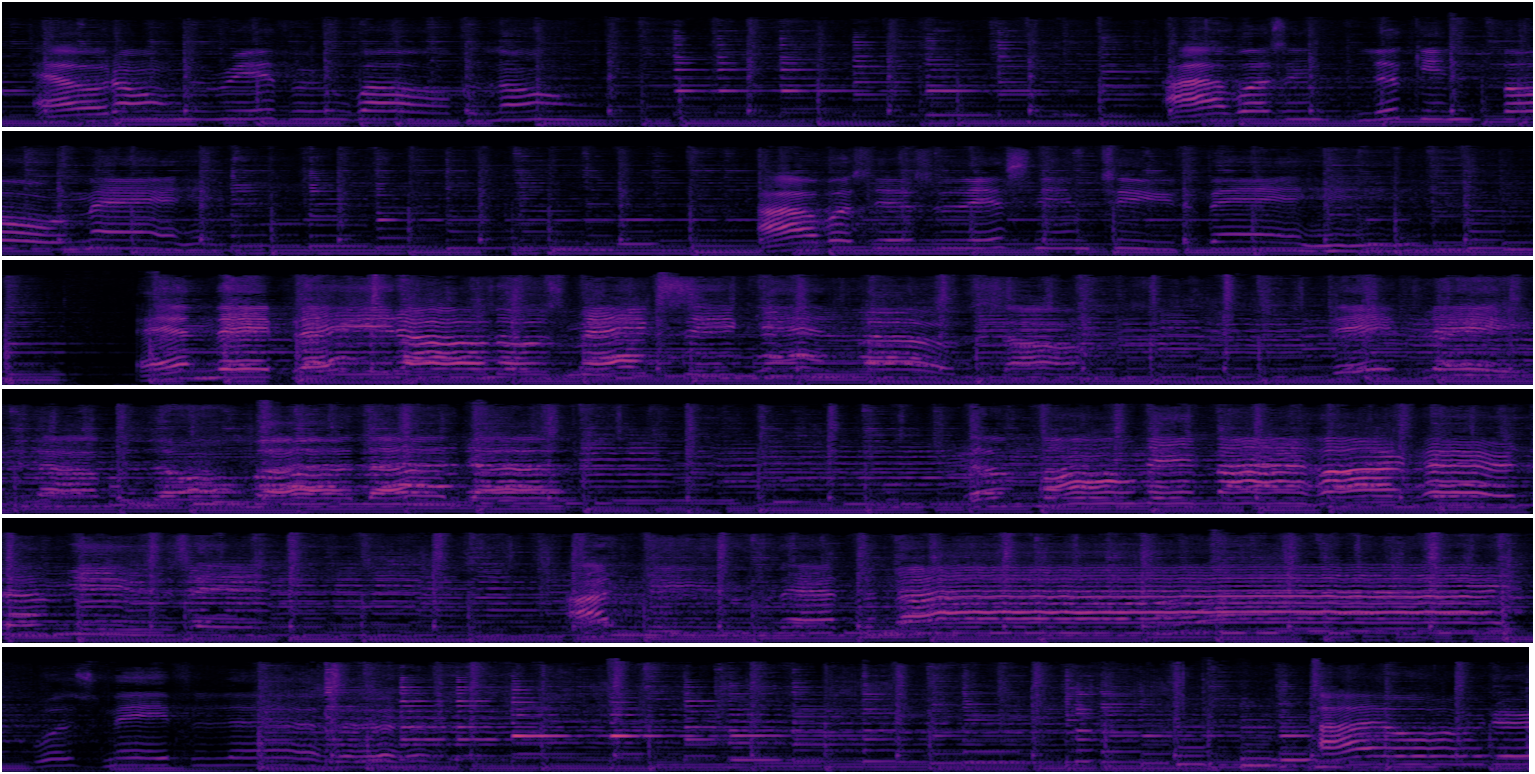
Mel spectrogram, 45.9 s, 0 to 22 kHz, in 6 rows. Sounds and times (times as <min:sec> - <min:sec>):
Country: 0:00.0 - 0:45.9.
